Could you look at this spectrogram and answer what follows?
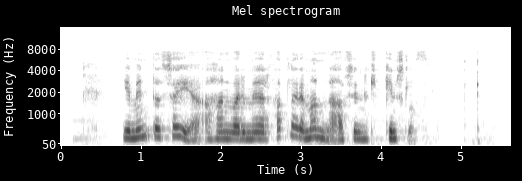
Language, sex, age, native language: Icelandic, female, 18-19, Icelandic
